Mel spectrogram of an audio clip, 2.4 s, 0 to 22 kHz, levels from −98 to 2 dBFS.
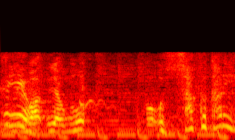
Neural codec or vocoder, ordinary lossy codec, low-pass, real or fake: none; MP3, 32 kbps; 5.4 kHz; real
